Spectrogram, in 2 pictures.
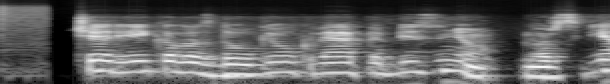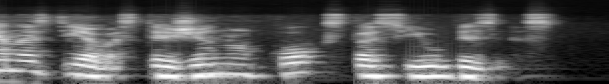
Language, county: Lithuanian, Vilnius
